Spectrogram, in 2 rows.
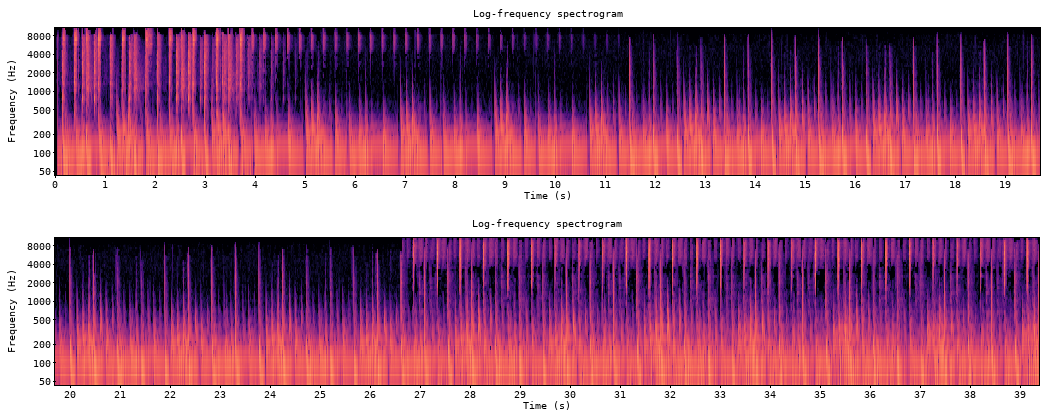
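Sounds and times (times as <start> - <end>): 
bass mix: 0.0 - 39.3.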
